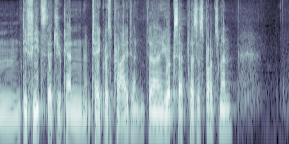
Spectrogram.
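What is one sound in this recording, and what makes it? A middle-aged man speaks calmly and firmly into a microphone.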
